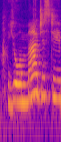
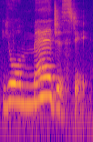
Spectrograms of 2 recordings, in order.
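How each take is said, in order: First: It is said in a plain, everyday accent. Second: It is said in a very posh accent.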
